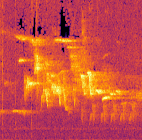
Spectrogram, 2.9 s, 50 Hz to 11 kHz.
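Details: Nightingale singing in the evening on 9 June 2020: a rapid, high, twittering phrase of trilled and sweeping notes that runs for about two seconds, faint over quiet background hiss.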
